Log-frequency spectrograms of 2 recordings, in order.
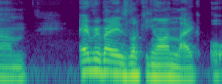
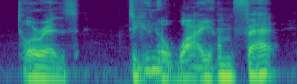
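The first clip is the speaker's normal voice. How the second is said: slow, ominous, scary, menacing tone; 3 semitones lower than usual. Retelling a cartoon scene where a fighter gets all scary: imitating a scary tone. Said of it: "he gets all scary".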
